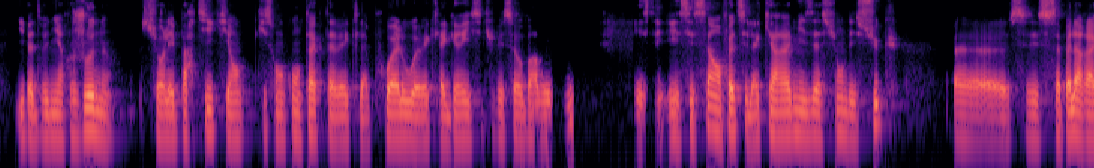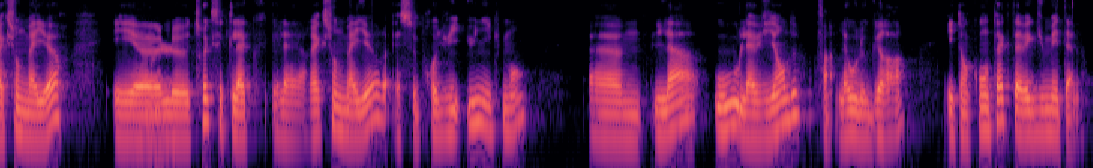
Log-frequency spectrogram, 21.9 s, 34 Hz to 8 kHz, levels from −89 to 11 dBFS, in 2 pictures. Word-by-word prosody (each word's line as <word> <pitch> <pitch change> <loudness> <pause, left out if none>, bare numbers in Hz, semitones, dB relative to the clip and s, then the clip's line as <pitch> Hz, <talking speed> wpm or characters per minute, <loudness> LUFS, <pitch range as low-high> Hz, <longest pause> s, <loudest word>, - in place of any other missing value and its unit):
il 105 - -7
va 100 - +3
devenir 100 0 -3
jaune 105 -2 +4 0.3
sur 100 - -1
les 100 -1 +2
parties 115 +3 -3
qui 110 - -2
ont 100 0 -2
qui - - -8
sont - - -4
en 100 - -3
contact 110 +1 -1
avec 95 0 0
la - - -4
poêle 100 0 +3
ou 100 -1 +3
avec 95 0 0
la - - +1
grille 100 +1 -1
si 100 +1 -11
tu 115 - -17
fais 105 - -5
ça 100 - -2
au 95 - -1
barbecue 100 0 -1 0.8
et - - -3
c'est - - -12
et - - -3
c'est - - -2
ça - - +2
en - - +3
fait. - - +5
C'est - - -2
la 100 0 -1
caramélisation 110 0 +1
des 100 -2 -3
sucs, 135 +9 -4 0.5
heu, - - 0
c'est 100 -1 -3
ça 100 - +1
s'appelle - - +5
la 110 - +8
réaction 100 +3 +2
de 110 - 0
Mailleur 100 0 +3 0.5
et 100 -1 +2
heu, 95 0 +5
le 100 0 +2
truc 165 +12 -1
c'est 150 - -4
que - - -7
la 100 - +6
c 100 - -16 0.2
la 100 -2 -4
réaction 110 +4 -1
de 120 - -1
Mailleur 110 - +1
elle - - -8
se - - -2
produit 110 +2 -3
uniquement, 140 +1 -3 0.6
heu, 100 -2 -1
là 110 -5 +2
où 130 +4 +3
la 105 -2 +3
viande, 130 - +1 0.2
enfin, - - -6
là 105 - +1
où 115 - +4
le 105 - -1
gras 95 - -1 0.4
est - - -3
en 100 - 0
contact 125 +9 0
avec 110 0 +5
du 115 +1 -4
métal. 115 -2 -1
105 Hz, 215 wpm, -24 LUFS, 100-115 Hz, 0.8 s, la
